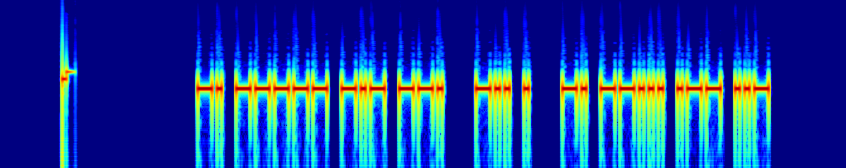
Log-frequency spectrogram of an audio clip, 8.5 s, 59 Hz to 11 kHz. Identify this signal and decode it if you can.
Morse code, heard as a keyed tone, about 25 wpm, 700 Hz. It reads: N0KG DE N7WU
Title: USA Callsign DE Callsign - 4 Characters - 25wpm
